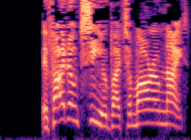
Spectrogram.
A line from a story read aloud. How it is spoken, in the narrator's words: Harper shouted at him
